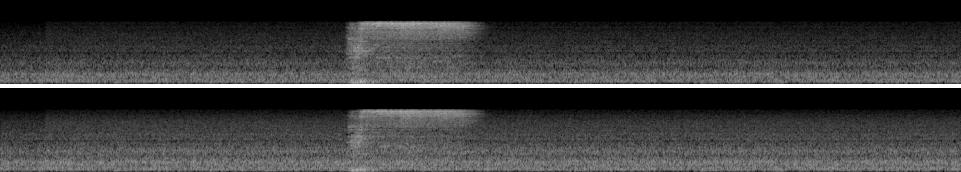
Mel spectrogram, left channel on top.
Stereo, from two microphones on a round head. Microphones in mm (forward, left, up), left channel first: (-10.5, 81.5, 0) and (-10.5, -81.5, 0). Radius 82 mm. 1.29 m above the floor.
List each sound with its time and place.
3.5 s a hiss: 70° left (ahead or behind), 8.5 m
